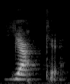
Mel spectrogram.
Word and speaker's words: Jacke: And this is where you can see that the letter J is pronounced as Y. Jacke When you see a C and K together, they are pronounced as K. Jacke The next word is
